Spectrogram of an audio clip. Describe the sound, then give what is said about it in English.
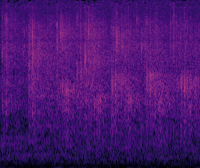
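Audience applause from an audience during a sermon: faint, steady clapping that keeps an even level for the whole stretch with no clear pauses. “Clap for Jesus.”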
